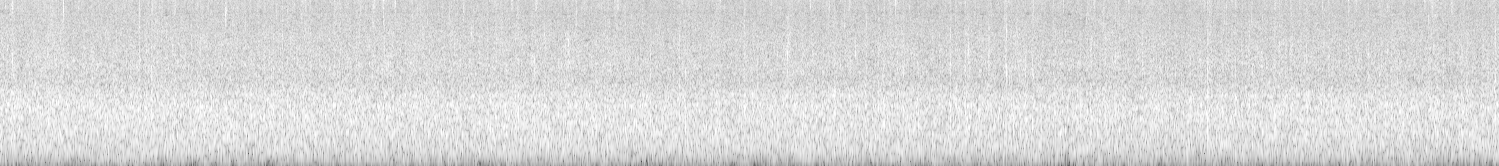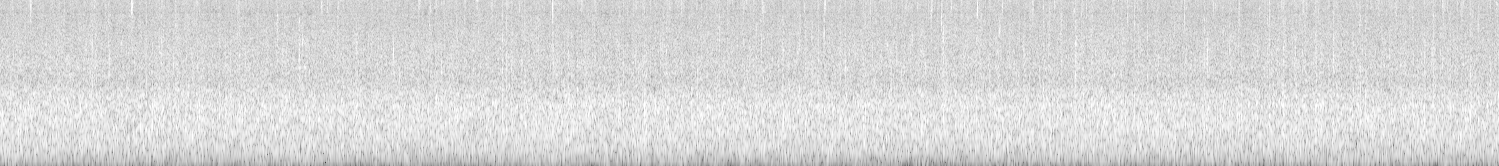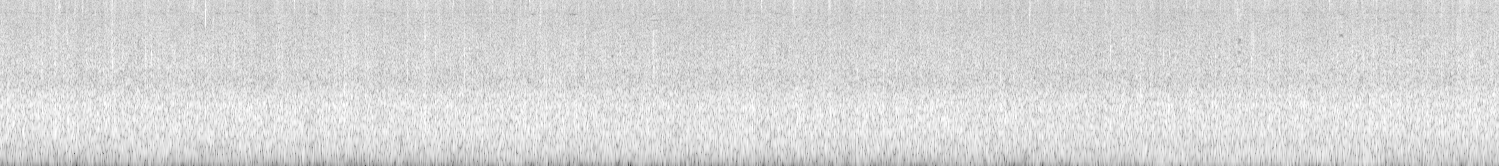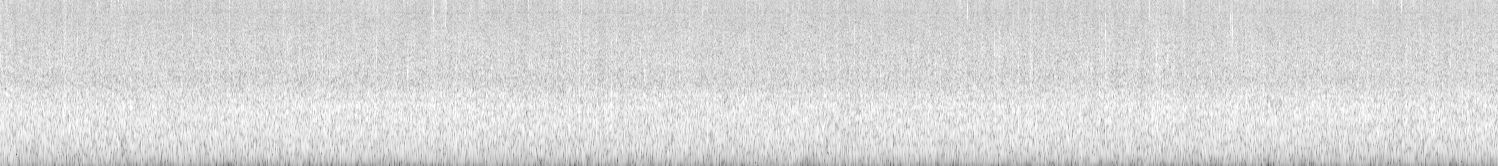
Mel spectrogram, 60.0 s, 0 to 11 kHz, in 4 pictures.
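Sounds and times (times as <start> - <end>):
light rain: 0.0 - 59.9.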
